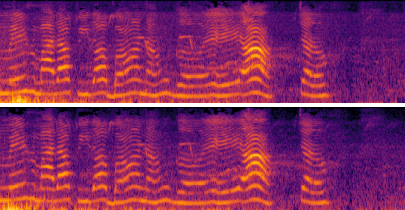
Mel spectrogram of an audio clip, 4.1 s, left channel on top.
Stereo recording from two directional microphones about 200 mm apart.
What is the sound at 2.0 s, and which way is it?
Speech, 25° right (ahead or behind).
